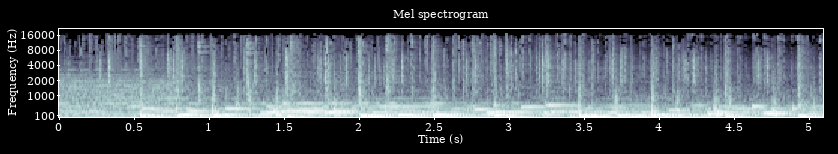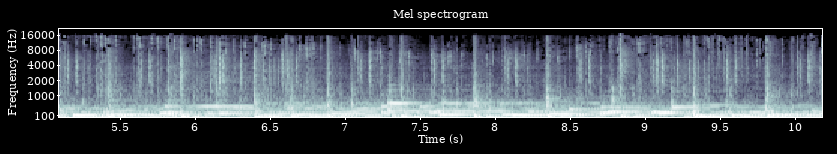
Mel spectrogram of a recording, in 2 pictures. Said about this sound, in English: Intro of bubbles. I think it's a ping pong ball sound.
